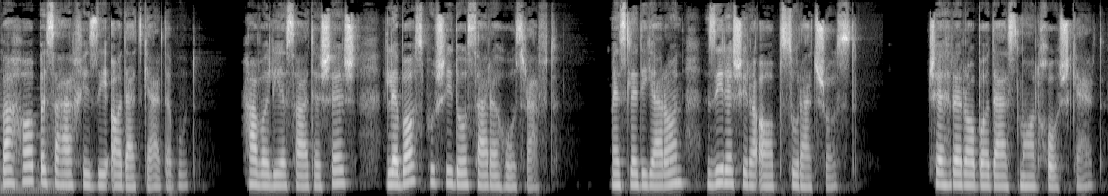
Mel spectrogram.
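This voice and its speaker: A woman narrating a novel in a calm, measured storytelling voice. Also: medium pitch.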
